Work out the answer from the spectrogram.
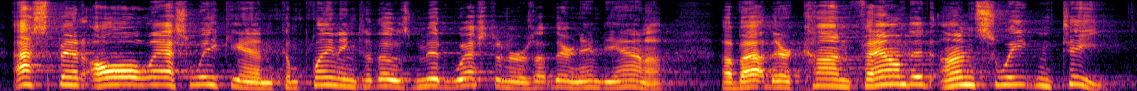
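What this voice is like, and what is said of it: Southern US accent. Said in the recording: “made me a Southerner, determining my accent”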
